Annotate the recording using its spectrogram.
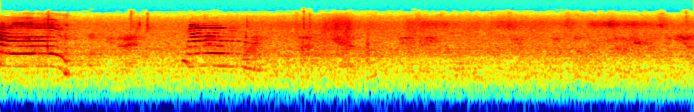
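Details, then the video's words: Domestic cat indoors playing with papers, giving two clear meows, one at the start and one about two seconds later, each with a short falling tail. Soft rustling of paper continues underneath. "Cat Playing with Papers"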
